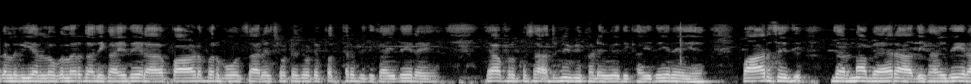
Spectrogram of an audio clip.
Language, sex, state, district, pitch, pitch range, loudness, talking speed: Hindi, male, Haryana, Charkhi Dadri, 145 Hz, 140-150 Hz, -14 LUFS, 255 wpm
